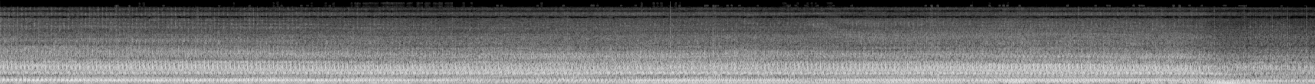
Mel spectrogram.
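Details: 60-year-old Massey Ferguson 98 tractor with a Detroit Diesel GM 3-71 two-stroke, just restored; loud, steady, even diesel drone with a busy mid-pitch buzz, holding constant speed before easing off; runs smooth and healthy.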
